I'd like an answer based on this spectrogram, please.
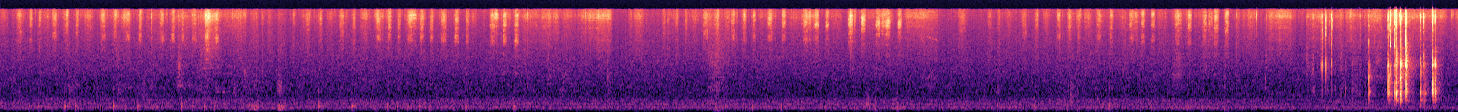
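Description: Dry-erase marker writing on a whiteboard: many faint short strokes and taps as letters are written, over a low steady room hum. Near the end comes a brief cluster of louder, sharper sounds.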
